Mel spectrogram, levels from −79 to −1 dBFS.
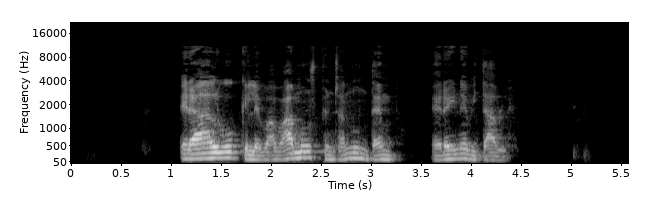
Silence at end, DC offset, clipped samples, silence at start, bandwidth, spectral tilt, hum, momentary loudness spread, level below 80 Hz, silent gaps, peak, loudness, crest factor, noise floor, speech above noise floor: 1.25 s; under 0.1%; under 0.1%; 1.1 s; 11.5 kHz; -7 dB/octave; none; 13 LU; -62 dBFS; none; -4 dBFS; -23 LUFS; 20 dB; -86 dBFS; 64 dB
